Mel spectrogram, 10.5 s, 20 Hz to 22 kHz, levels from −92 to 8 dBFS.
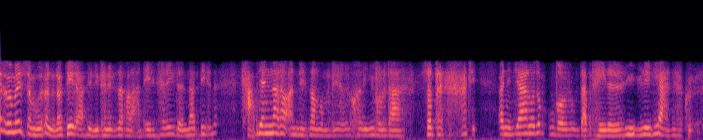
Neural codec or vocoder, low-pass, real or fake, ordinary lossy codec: codec, 16 kHz in and 24 kHz out, 0.4 kbps, LongCat-Audio-Codec, fine tuned four codebook decoder; 3.6 kHz; fake; none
